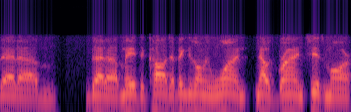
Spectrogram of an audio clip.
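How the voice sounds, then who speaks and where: An ordinary speaking voice from a man with an American accent, medium in pitch, at a fairly quick pace with fairly even intonation. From Pittsburgh, US. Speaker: former college football player. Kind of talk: interview. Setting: phone call.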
